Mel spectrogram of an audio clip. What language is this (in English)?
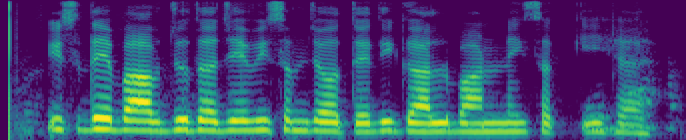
Punjabi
